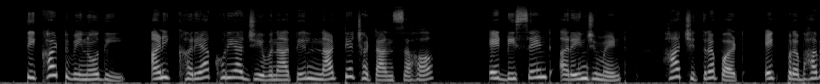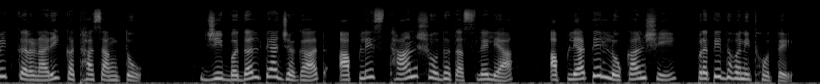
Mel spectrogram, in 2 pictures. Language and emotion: Marathi, neutral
